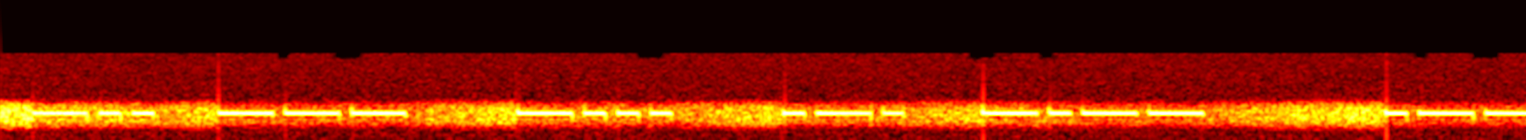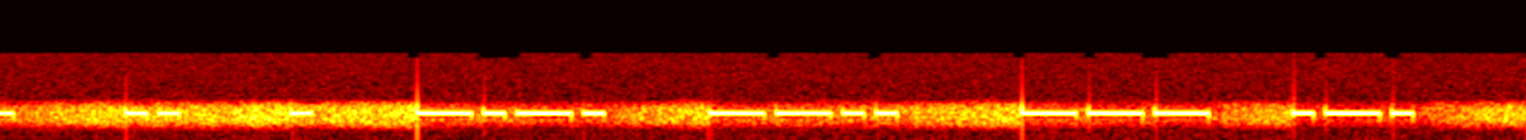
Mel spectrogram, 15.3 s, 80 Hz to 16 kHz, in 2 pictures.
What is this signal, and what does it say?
Morse code, heard as a keyed tone, about 14 wpm, spaced as for 10 wpm, 780 Hz, with radio noise. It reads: DOBRY WIECZOR
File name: dlazaawansowanych / nagraniazpasma / websdr recording 3565.0kHz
